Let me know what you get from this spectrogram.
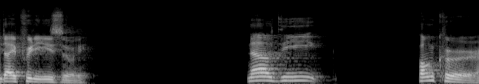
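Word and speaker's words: Concheror: Now the Conqueror. I'm just going to call it the Conqueror, not the Conjurer. I'm sure that some people pronounce it differently, but I think it's pronounced the Conqueror here.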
